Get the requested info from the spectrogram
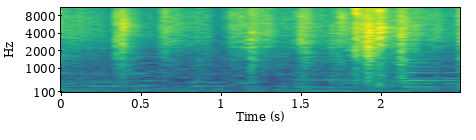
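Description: Plastic bag and bubble wrap crinkling as a wrapped makeup item is pulled open by hand, in several short crackles with the loudest near the end, over soft background music.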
